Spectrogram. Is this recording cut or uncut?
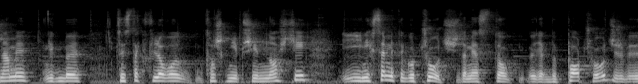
cut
